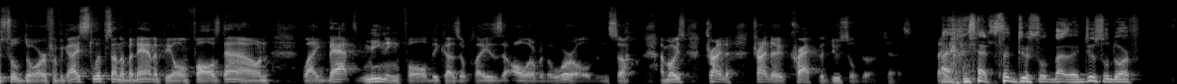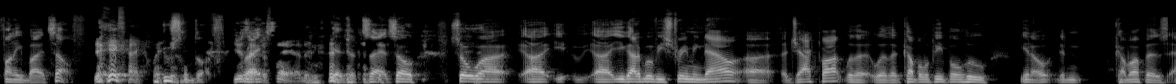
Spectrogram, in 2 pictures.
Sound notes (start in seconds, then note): 9.4 chuckles; 12.7 laughs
